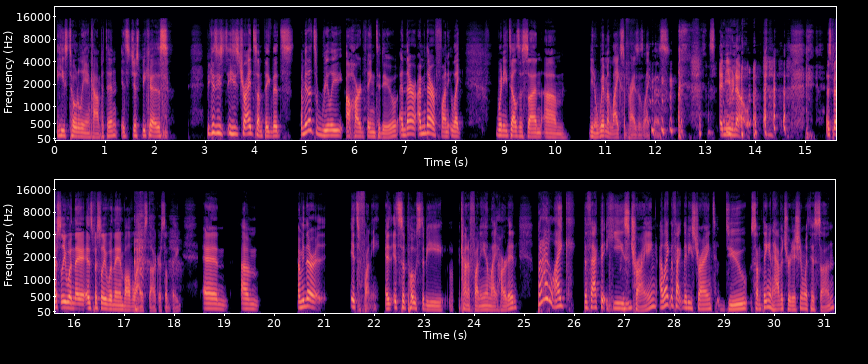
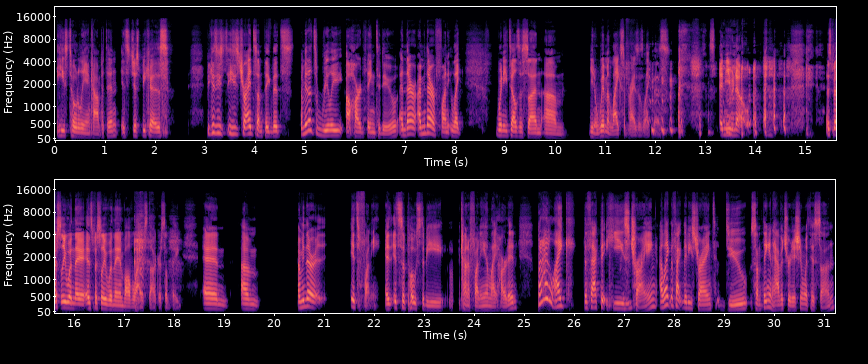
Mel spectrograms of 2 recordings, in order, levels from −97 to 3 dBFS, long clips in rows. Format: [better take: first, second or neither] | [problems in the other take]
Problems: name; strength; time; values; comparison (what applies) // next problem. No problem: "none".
first | thin; somewhat; fading below 250 Hz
